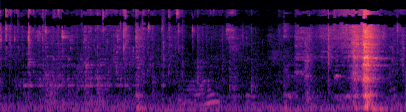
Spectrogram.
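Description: Water draining out of a plastic orchid pot full of soaked bark, trickling and dripping into a stainless-steel sink as the pot is tilted to let it drain. A single sharp knock about three and a half seconds in is the loudest sound.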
